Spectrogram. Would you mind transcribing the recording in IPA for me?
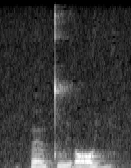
pɛ̃˧tʷi˧ɾɔ˨˩ʎ

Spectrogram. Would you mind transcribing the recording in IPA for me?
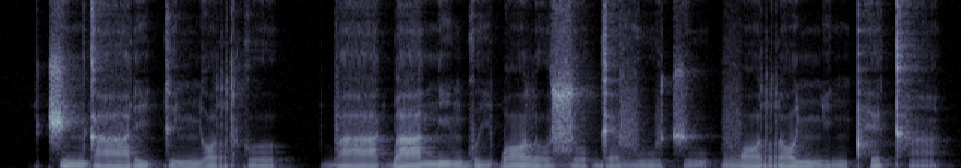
t͡ʃi˦nɡaː˨ɾi˦kɪ˨ ɲɔ˦rkʊ˦ | baː˨ɡ͡baː˦n ĩ˦ ɡʷi˨ɓɔ˦lo˨ zo˨˦ɡɛ˨ vuː˨t͡ʃu˨ | βɔ˦rɔ˦ ɲi˨ŋpʰe˦kʰã˨

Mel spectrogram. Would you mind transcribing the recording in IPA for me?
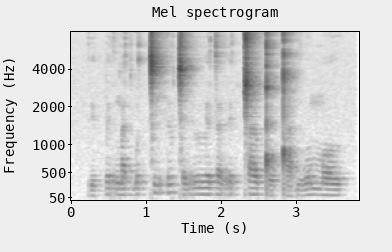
ɾʲo˨pːɘ˦rŋ͡ma˦tɓo˦t ǀi˦hɨ˦ʊ̯ǀɘ˨r lːɘ˦˨tɐ˦rɘ˦t ǁa˦ʊ̯ǃo˨ ǃa˨ ɓɨ˨wo˦mːɔ˦ʊ̯

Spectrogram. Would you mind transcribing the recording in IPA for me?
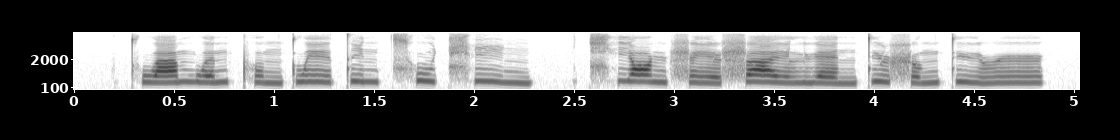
t̪ʰwä˧˥mwə˧˥npʰʊ˨˩ŋ t̪we˥˧ɪ̯t̪i˥˧n t͡sʰu˥˧t͡ɕʰi˥˩ŋ | t͡ɕʰjɑ˥˩ŋʂe˨˩ɪ̯ʂa˥˩ɪ̯ lɥɛ˨˩nt̪y˥˩ ʂʊ˧˥ŋt̪y˥˩ɻɻ̩˥

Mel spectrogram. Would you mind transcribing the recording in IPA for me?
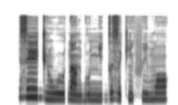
zeː˦d͡ʒũ˨ wu˨ɗã˨ ɡ͡bu˨ɲi˨ ɡə˦zə˨t͡ʃĩ˧ fi˧mɔ̃˦

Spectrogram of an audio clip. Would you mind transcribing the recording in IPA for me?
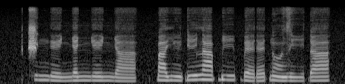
t͡ʃɨ˧ŋeː˨ɲa˧ ɲeː˧ɲa˨ | k͡pa˧jĩ˨ɗi˦la˦ ɓiː˧ɓɛ˨ ɾɛ˦ ɗɔ̃˧ziː˨ɗa˦

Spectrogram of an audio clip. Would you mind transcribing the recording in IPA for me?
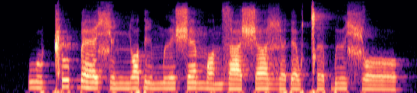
wuǁu ɓɛ ɕɘɲɔɗi mɨe̯ʃɛ mɔnza ʃɐɮɘɗɛw ǀɘɓɨ ɕo

